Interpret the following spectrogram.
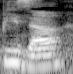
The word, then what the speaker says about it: pizza: It's not pizza. The word is pizza. The word is pizza, right? Usually, even the pizza shop, the servants say the pizza word, right? The word is wrong. It's pizza.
